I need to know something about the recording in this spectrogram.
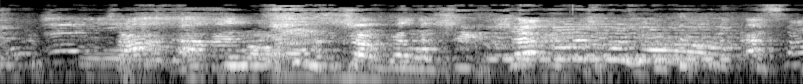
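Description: Several people talking over one another, children's voices among them, as a group chatters during a party game.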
